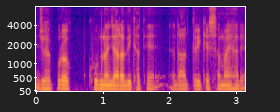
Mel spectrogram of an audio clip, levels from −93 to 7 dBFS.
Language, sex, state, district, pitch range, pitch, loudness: Chhattisgarhi, male, Chhattisgarh, Rajnandgaon, 115-130 Hz, 120 Hz, -20 LUFS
